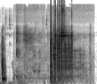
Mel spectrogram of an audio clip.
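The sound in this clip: Dice rolled for a tabletop role-playing game: a sharp click, a few faint ticks, then a dense burst of bright clattering that settles quickly.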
